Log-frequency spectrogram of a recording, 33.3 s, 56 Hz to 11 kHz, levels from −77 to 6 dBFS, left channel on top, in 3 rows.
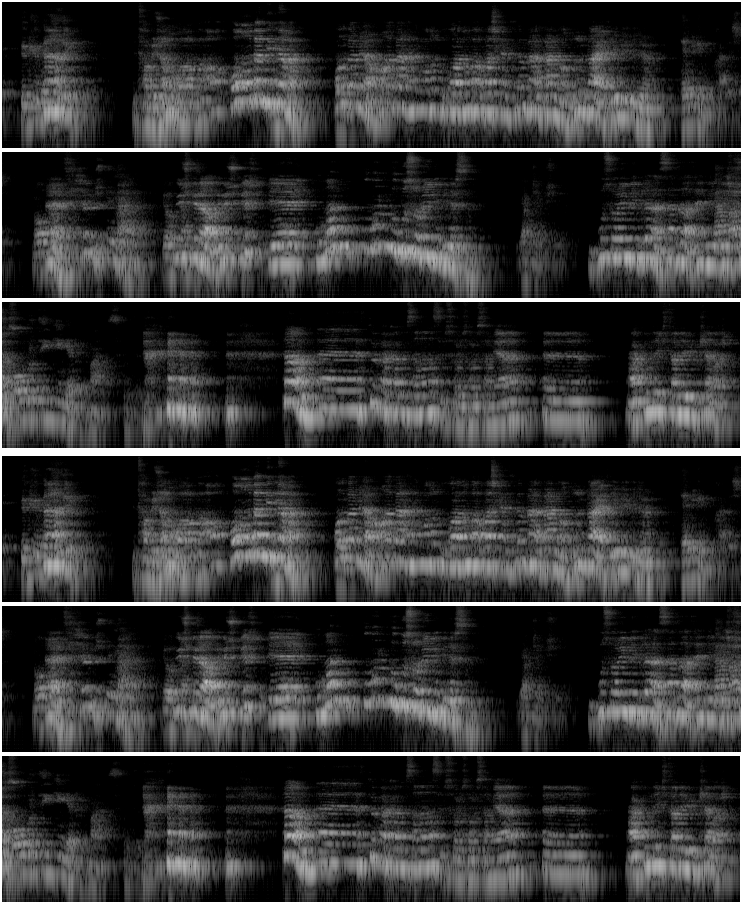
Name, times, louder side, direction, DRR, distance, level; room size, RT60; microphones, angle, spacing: voice 1, 0.3-1.1 4.0-4.3 5.0-5.2 10.2-11.1 11.5-12.0 12.4-13.2 13.5-14.0 15.3-15.5 18.8-19.4 21.8-24.1 30.6-30.7, equal, 20° left, -7 dB, 0.7 m, -38 dB
voice 2, 2.0-4.4 5.0-9.8 11.7-12.0 12.3-12.6 13.6-18.2 19.9-22.3 24.3-25.1 25.5-29.9 30.3-30.9 31.5-33.0, equal, 30° right, -6 dB, 0.6 m, -30 dB
2.4 x 2.1 x 3.1 m, 0.95 s
head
